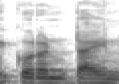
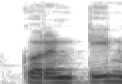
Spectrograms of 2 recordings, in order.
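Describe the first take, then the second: First: क्वारंटाइन ending in "tine"; wrong pronunciation. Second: Put-on क्वारंटीन with "teen" at the end; long ee closing क्वारंटीन; correct pronunciation. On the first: Teacher shows what not to say, क्वारंटाइन with "tine". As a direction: rhyme the end of क्वारंटाइन with "line". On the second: Teacher contrasts right with wrong, क्वारंटीन as "teen". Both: Shown as a demonstration. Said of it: "ना कि क्वारंटाइन में".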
